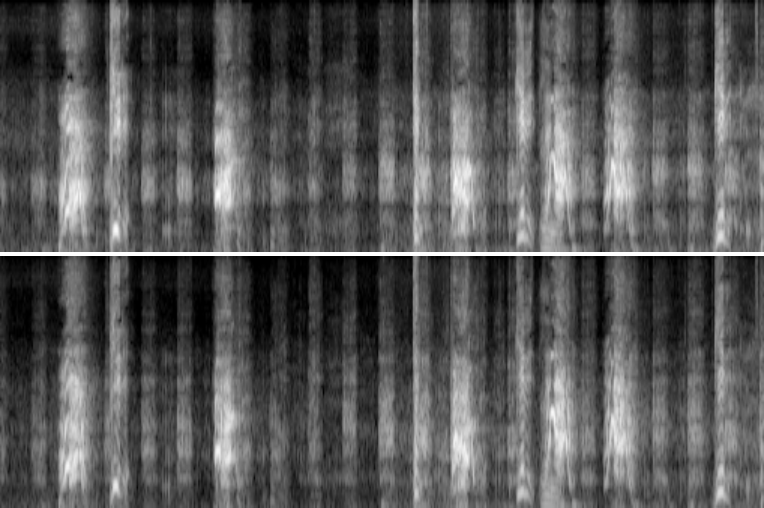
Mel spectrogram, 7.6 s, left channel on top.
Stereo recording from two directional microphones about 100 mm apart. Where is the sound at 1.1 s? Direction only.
25° right (ahead or behind).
